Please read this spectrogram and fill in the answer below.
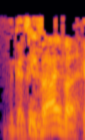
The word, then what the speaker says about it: Gazyva: how do you pronounce it? G-A-Z-Y-V-A, Gaziwa? – Gaziva. – Gaziva. Okay.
